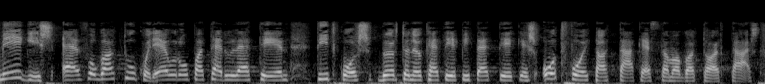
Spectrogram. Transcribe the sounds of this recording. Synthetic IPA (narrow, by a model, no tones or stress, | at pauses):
meːɡiʃɛlfo̞ɡɒt̪ːukho̞ɟɛuɾoːpɒt̪ɛɾylɛt̪eːnt̪it̪ko̞ʃbø̞rt̪ø̞nøkɛt̪eːpiːt̪ɛt̪ːeːkeːʃo̞t̪fo̞jt̪ɒt̪ːaːkɛst̪ɒmɒɡɒt̪ɒrt̪a̰ːʃt̪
